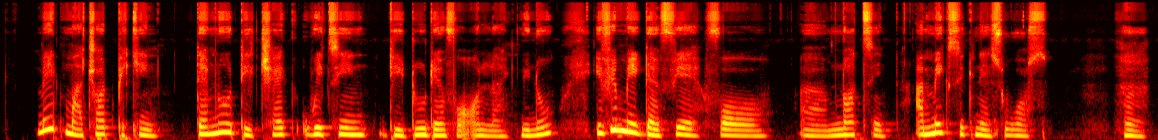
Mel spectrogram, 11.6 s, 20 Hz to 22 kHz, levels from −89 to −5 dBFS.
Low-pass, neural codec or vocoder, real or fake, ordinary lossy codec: none; none; real; none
